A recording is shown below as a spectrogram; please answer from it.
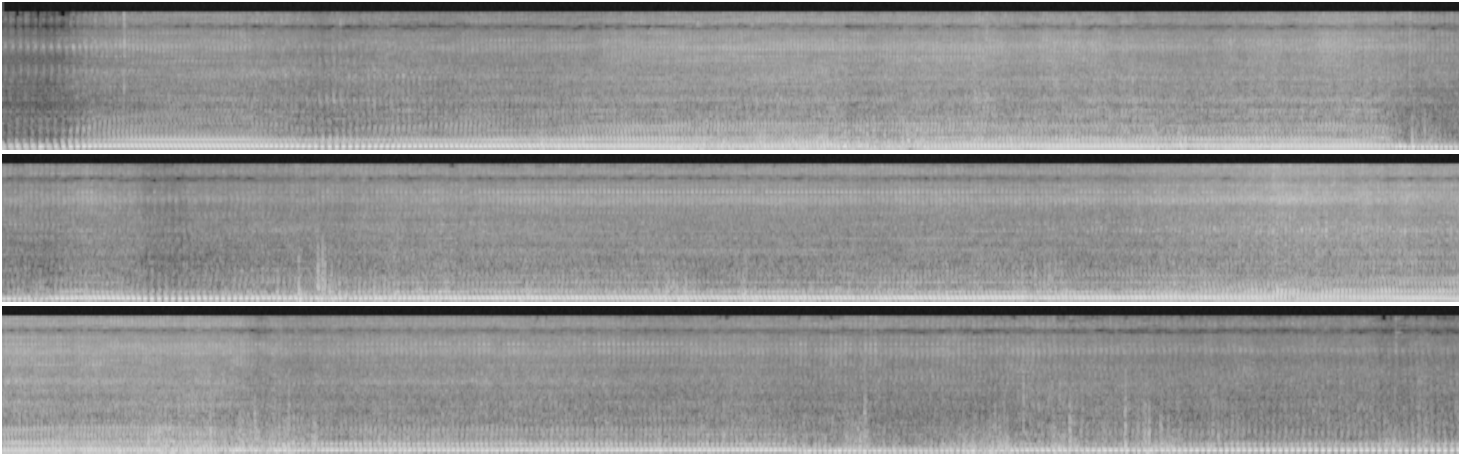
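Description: Motorcycle engine running steadily as the bike is ridden. Its note shifts near the start and drops briefly about ten seconds in before picking up again.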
